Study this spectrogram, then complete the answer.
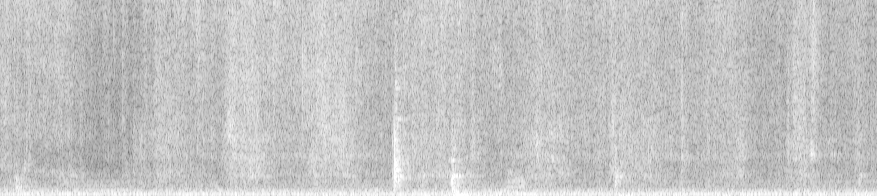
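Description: Food frying in a pan with just a couple of tablespoons of oil for plant-based nachos, a steady close sizzle with occasional stirring scrapes and pops, continuous and with no talk.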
